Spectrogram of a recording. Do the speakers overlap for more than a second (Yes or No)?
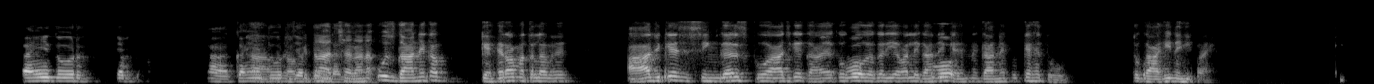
Yes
